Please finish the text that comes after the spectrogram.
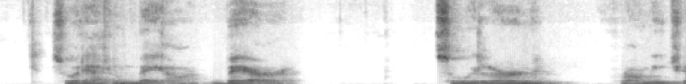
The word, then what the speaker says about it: Bexar: He said, "It's not Bexar. It is Bear Bear County."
